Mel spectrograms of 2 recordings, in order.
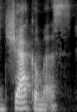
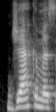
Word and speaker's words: Jacquemus: I think it's Jacquemus. Jacquemus is the name of it.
